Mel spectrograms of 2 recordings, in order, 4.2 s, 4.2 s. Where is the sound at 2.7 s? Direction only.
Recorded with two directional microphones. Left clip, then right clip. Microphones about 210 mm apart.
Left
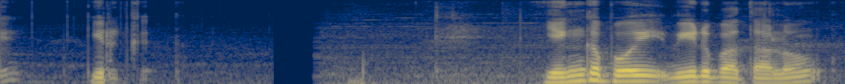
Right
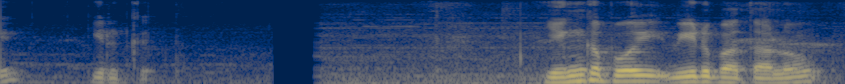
35° left (ahead or behind).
